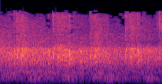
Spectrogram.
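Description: Applause in the Canadian House of Commons during a sitting, a brief, steady patter of members clapping and desk-thumping heard at moderate distance for about a second.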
